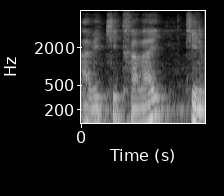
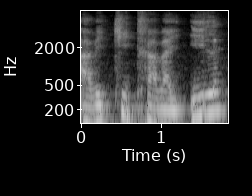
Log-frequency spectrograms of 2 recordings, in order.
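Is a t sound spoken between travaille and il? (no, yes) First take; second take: yes; no. First: A t sound links travaille and il. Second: Travaille runs straight into il with no t. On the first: The speaker calls it right. "you must put a T between them" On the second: The speaker calls it wrong. "Instead of avec qui travaille-il, this is difficult"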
